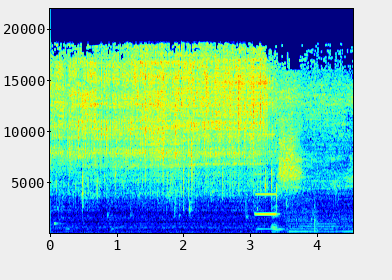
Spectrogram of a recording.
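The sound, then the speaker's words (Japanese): Water spraying from an electronic bidet toilet washlet makes a steady hiss throughout. A few short electronic beeps and tones sound near the end. “ちょっとじゃあもうウォシュレットしちゃいます。”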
